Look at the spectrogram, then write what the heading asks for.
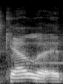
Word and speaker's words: Kjell: I'm not sure if it's Kjell, the J is silent.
